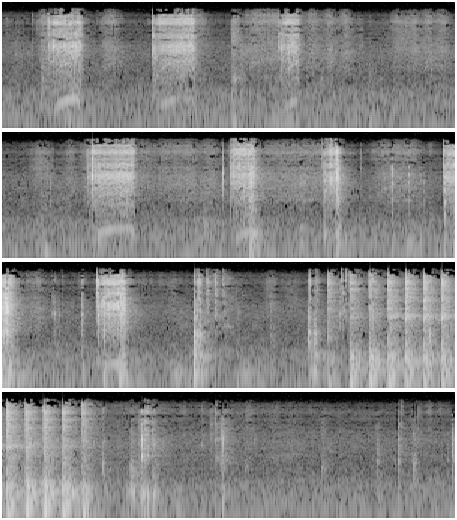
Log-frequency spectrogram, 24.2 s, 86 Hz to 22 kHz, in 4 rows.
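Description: Handheld powered screwdriver driving small screws in a string of short runs, each starting with a rising whine as the motor spins up. About 16 seconds in comes a quick even clicking lasting about three seconds, the loudest sound here.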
